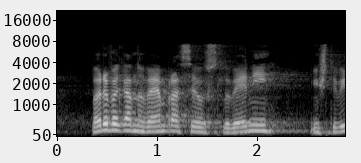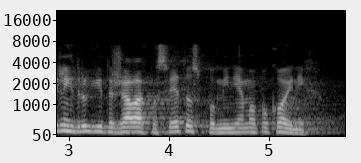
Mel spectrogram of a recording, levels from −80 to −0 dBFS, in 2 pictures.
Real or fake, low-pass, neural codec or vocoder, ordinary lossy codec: real; 7.2 kHz; none; AAC, 48 kbps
